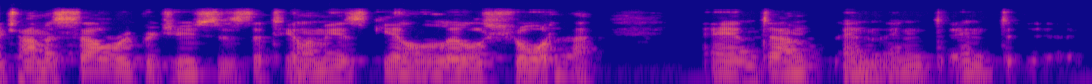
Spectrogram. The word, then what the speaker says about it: telomeres: Uh, we've talked about telomeres, and I think I'm pronouncing them right.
